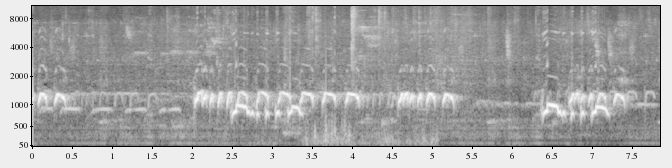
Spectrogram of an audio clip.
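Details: Zebra doves, a local female and a crossbred male: fast strings of short bubbling coos broken by lower warbled notes, two main bursts with a quieter gap; low rumbling handling noise in the middle.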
